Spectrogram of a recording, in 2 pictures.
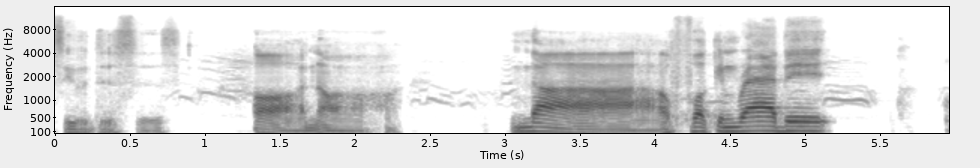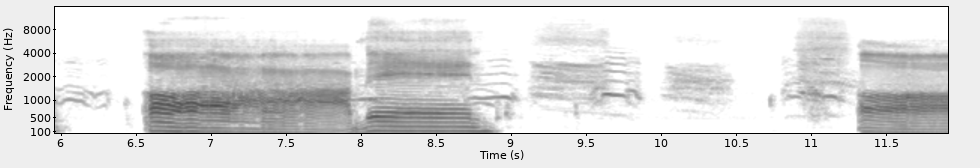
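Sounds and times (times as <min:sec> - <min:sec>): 
speech: 0:00.0 - 0:02.4, 0:03.0 - 0:05.2, 0:06.6 - 0:09.0, 0:11.3 - 0:11.9
seagull squawking in a played video: 0:08.8 - 0:11.2.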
